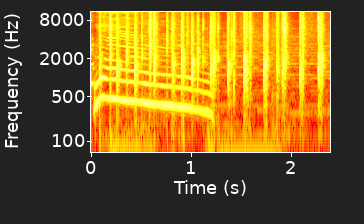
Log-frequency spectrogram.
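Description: A short round of applause for a presenter's first round as host: quick, irregular claps, joined at first by a long falling whoop of a cheering voice, then thinning to a few scattered claps.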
